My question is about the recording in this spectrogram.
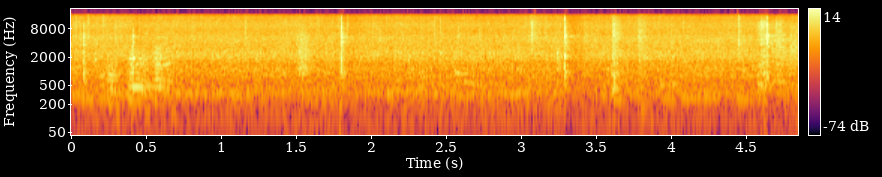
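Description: Tteokgalbi patties sizzling steadily on a flat steel griddle, with a few sharp clicks of metal tongs against the griddle.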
